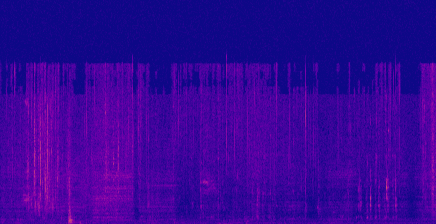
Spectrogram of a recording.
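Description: Faint wet handling of a large catfish in a landing net as it is squeezed to burp out gas swelled from deep water, with one short louder sound about a second and a half in.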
